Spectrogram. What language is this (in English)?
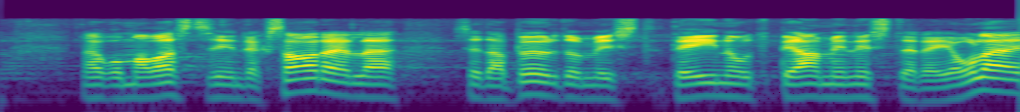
Estonian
